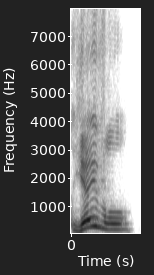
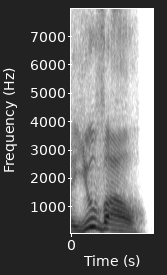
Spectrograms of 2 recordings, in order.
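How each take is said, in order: First: The first vowel sounds like 'oh'. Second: The first vowel sounds like 'oo'. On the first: It is the inner dimension of Bina. "with a Chaylam, Yoy" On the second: It is the outer dimension of Bina. "instead of you"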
